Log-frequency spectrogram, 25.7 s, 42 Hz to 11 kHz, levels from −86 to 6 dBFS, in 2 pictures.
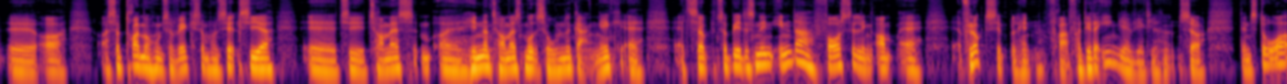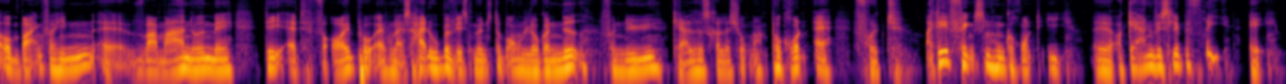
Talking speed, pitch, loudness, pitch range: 215 wpm, 115 Hz, -20 LUFS, 105-125 Hz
